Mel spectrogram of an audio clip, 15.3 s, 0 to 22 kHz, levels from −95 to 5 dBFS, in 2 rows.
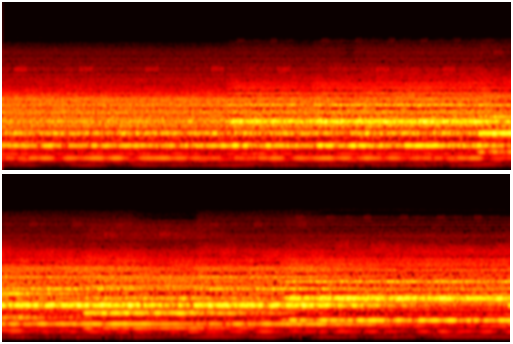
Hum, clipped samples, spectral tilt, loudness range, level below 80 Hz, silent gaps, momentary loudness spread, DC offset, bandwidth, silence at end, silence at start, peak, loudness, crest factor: none; under 0.1%; -2.5 dB/octave; 5 LU; under -90 dBFS; none; 9 LU; under 0.1%; 7.4 kHz; 0 s; 0 s; -6 dBFS; -20 LUFS; 14 dB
